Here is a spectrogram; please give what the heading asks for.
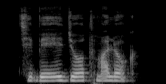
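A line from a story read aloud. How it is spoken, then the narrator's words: Hoarse voice. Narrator (Russian): севшим голосом сообщает Эмиль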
